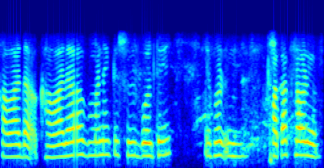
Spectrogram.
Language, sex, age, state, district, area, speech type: Bengali, female, 18-30, West Bengal, Cooch Behar, rural, conversation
